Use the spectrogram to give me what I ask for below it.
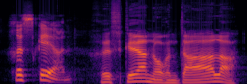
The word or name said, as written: resgaeren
